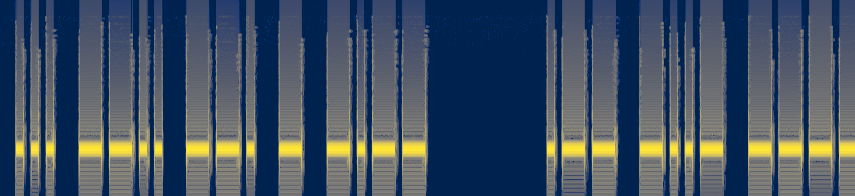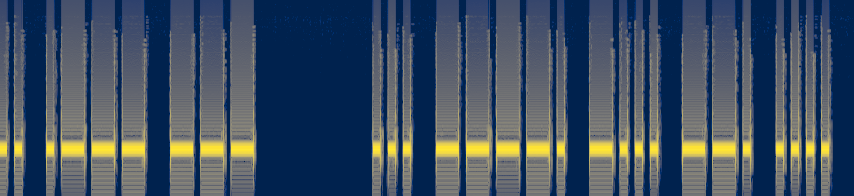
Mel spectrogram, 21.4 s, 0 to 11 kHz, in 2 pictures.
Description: Morse code, heard as a keyed tone, about 13 wpm, 800 Hz. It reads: SZGTY WX9JO S9BGH
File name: LEZIONI / 9 28 12wpm 2351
